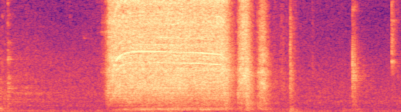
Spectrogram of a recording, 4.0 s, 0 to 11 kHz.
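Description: Power drill driving 2 1/4 inch pocket screws into wood while building a chicken coop, a loud continuous whir for about a second, then several short trigger bursts and a few brief pulses.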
